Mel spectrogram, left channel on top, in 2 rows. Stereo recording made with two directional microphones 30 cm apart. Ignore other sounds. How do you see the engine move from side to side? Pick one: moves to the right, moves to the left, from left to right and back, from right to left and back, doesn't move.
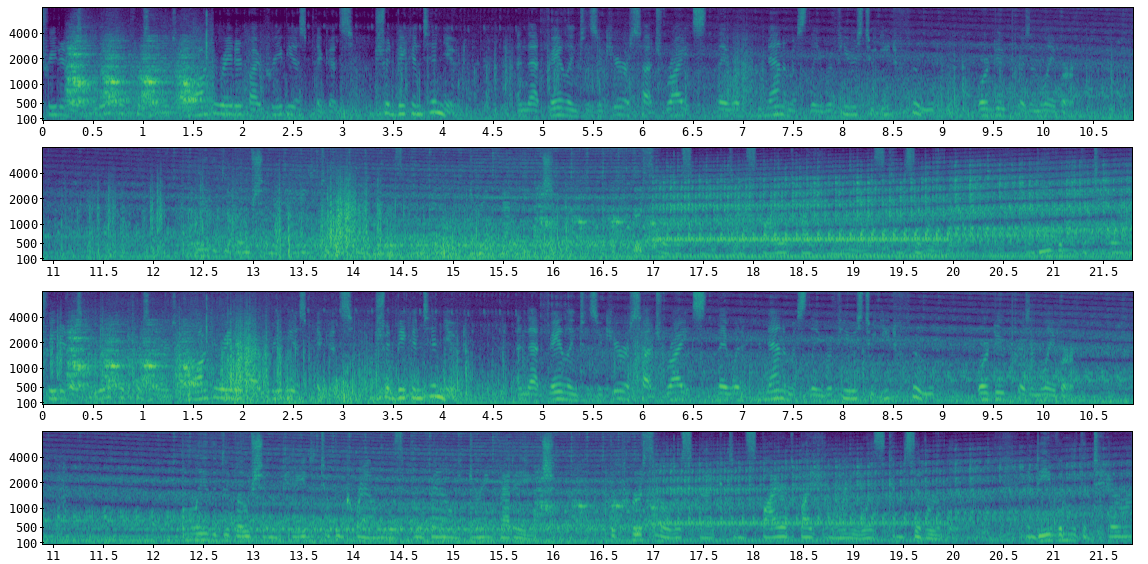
moves to the left.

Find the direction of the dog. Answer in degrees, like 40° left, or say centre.
10° left.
